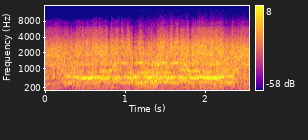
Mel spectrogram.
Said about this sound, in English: I put my foot lightly on the brakes. It was just the slightest touch. Immediately the car skidded sideways and swerved this way and that, and finally swung around in a complete turn. It was almost as if I had jammed on the brakes on a wet pavement.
